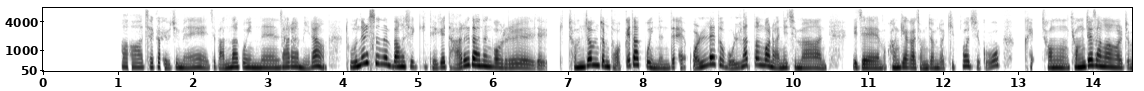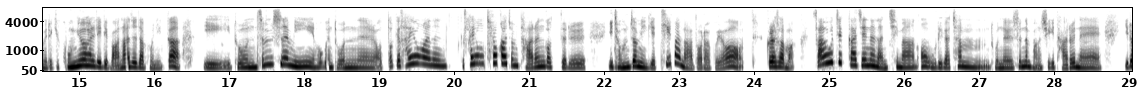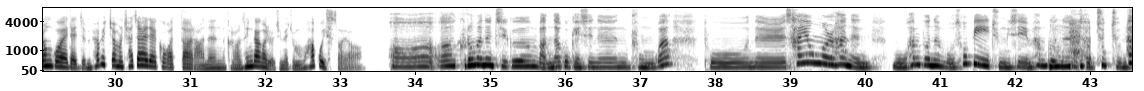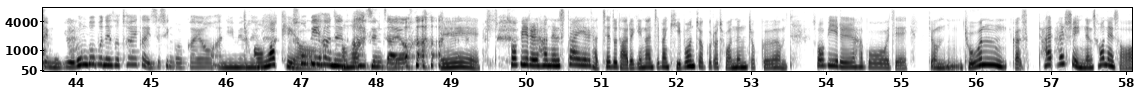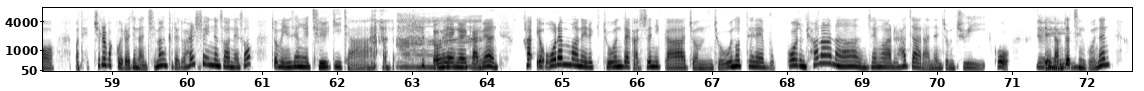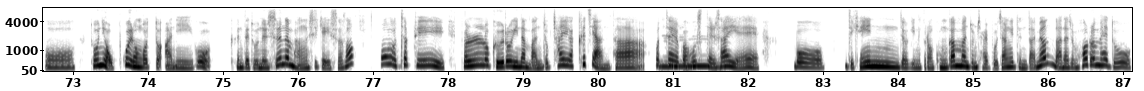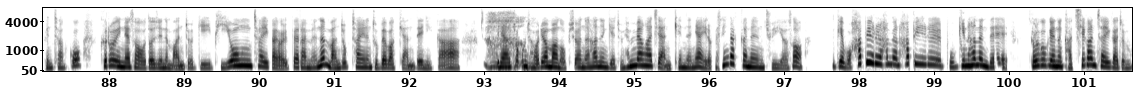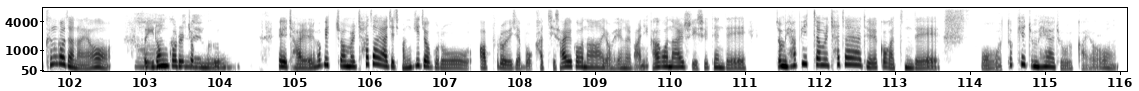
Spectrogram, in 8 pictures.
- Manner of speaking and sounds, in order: tapping; laugh; laugh; laugh; laughing while speaking: "아"; other background noise; teeth sucking
- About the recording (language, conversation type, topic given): Korean, advice, 돈 관리 방식 차이로 인해 다툰 적이 있나요?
